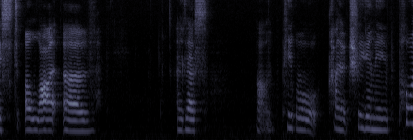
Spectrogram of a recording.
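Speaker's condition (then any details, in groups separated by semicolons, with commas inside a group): Moebius syndrome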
